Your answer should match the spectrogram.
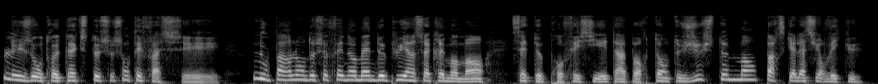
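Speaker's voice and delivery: exasperated Anna. A narrator's reading. Anna lectures Richard, high and exasperated. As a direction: lecture him like a cross teacher. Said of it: "s'écria-t-elle".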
